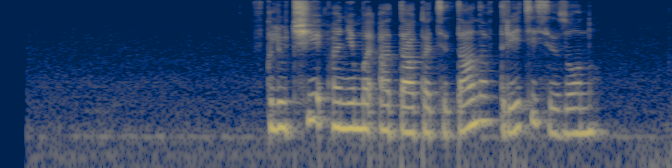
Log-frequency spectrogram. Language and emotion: Russian, neutral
